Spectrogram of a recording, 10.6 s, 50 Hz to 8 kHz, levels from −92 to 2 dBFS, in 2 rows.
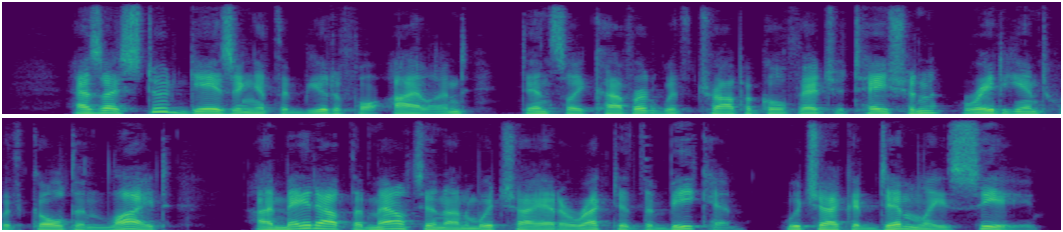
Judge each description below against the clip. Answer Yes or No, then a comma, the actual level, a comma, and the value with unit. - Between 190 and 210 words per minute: Yes, average, 195 wpm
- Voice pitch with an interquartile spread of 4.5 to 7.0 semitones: Yes, average, 5.1 semitones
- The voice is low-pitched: Yes, low, 120 Hz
